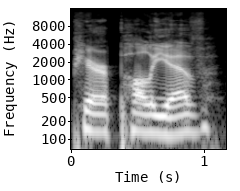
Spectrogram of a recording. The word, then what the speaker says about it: Poilievre: Poilievre? Yeah, well, it's French, so it's well, I don't think he's French, but the name's French. Pierre Poilievre. Poilievre. Sort of a weird R, silent R.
